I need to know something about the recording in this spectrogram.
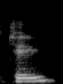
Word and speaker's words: Toon: So the Toon thing comes from apparently the Geordie pronunciation of town, which is Toon, but I'm really crap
